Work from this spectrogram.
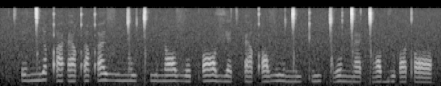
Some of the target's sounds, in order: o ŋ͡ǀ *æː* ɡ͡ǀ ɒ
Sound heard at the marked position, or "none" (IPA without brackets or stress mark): æ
